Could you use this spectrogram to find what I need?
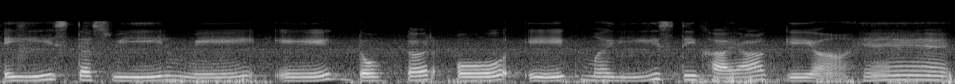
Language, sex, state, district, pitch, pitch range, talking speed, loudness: Hindi, female, Punjab, Fazilka, 170 Hz, 165-190 Hz, 70 wpm, -17 LUFS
